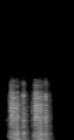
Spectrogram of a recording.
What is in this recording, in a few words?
Typewriter New Line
